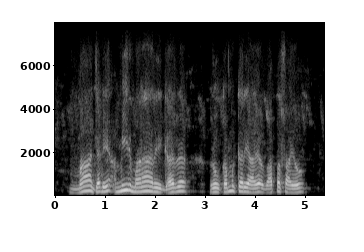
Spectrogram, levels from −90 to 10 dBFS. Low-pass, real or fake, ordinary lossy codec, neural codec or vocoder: 7.2 kHz; real; Opus, 32 kbps; none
